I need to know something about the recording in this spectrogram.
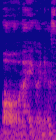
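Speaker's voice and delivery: whispered, slow, soft exclamation. Real, not acted. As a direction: breathe it out in awe. Mock surprise at child.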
